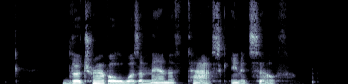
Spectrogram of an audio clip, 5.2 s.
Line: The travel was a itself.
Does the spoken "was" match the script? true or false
true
